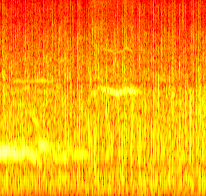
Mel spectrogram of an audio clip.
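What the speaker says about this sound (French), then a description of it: "On applaudit encore," An audience clapping for a speaker, a dense steady patter of applause from a crowd indoors, with a voice speaking over it.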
